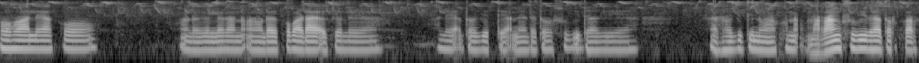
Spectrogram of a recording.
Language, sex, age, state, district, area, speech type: Santali, female, 60+, Odisha, Mayurbhanj, rural, spontaneous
